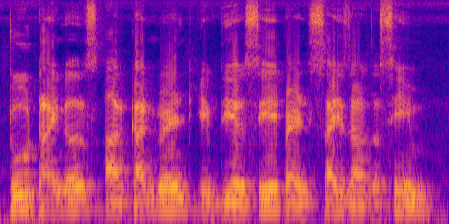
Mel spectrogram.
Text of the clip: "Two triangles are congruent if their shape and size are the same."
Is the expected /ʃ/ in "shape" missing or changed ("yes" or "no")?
yes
